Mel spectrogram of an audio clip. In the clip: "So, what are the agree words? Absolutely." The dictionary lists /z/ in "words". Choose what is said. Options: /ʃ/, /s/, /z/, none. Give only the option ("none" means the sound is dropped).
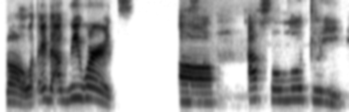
/s/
